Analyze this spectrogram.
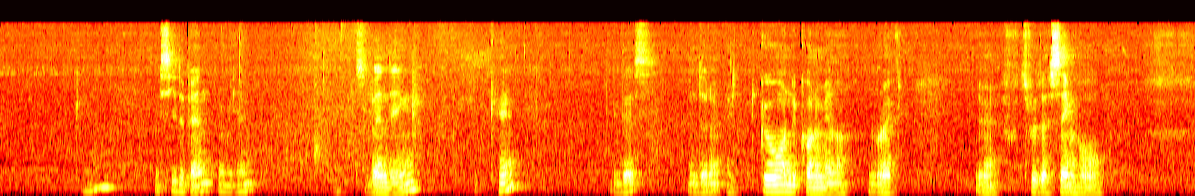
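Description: A man speaks calmly, close by, in short phrases.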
